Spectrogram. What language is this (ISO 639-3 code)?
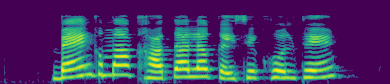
hne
